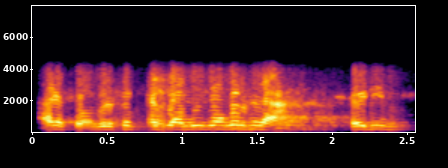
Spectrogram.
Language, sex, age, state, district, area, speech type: Odia, male, 60+, Odisha, Nayagarh, rural, conversation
